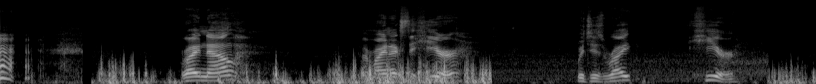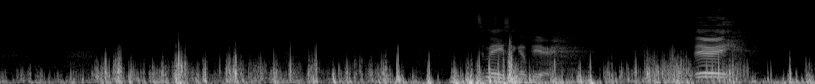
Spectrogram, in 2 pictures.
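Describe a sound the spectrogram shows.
A man talks calmly and with animation close to the microphone, outdoors.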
